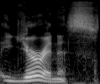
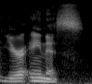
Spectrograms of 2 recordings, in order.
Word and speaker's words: Uranus: It's pronounced Uranus, not Uran anus.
